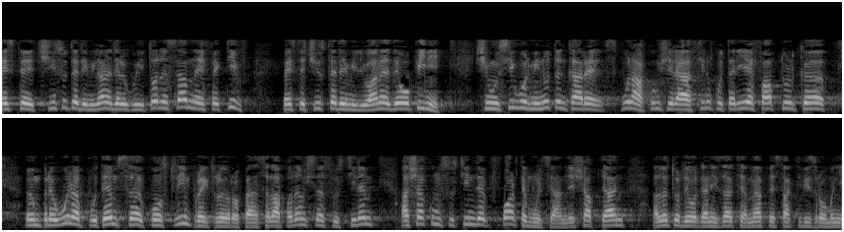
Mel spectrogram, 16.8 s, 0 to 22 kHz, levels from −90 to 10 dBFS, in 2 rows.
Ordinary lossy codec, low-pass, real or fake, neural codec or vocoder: none; 5.4 kHz; real; none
